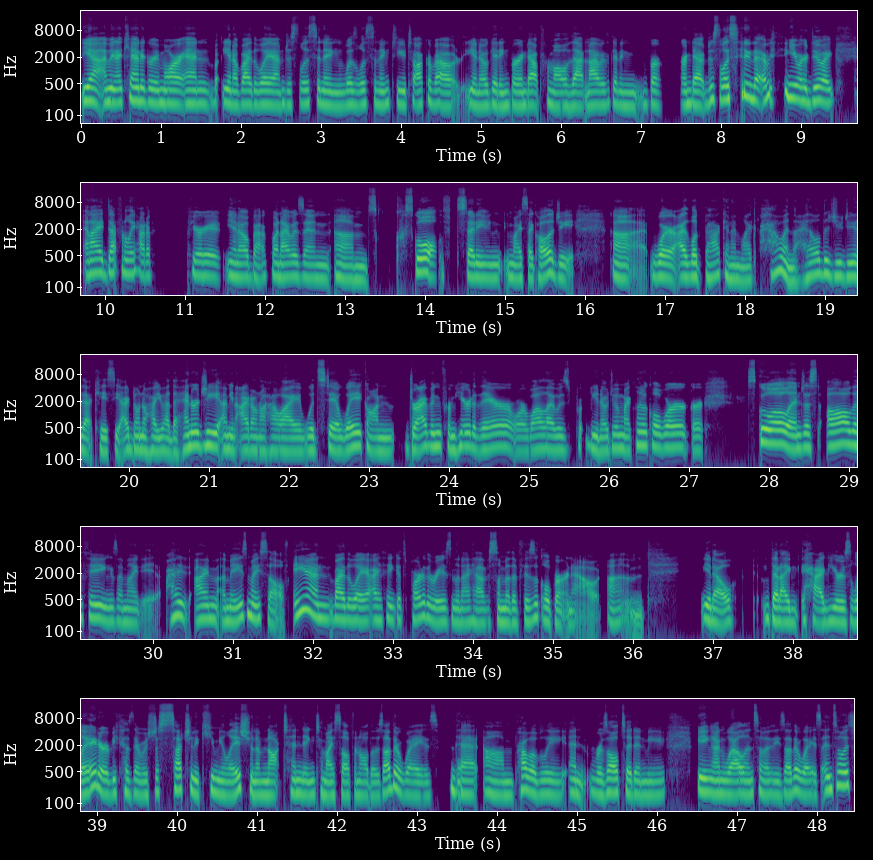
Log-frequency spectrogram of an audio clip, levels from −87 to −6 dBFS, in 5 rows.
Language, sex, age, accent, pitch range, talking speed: English, female, 20-39, American, 160-190 Hz, 235 wpm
